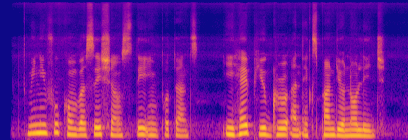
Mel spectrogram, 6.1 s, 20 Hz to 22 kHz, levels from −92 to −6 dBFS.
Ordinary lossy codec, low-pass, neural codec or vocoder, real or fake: none; none; autoencoder, 48 kHz, 128 numbers a frame, DAC-VAE, trained on Japanese speech; fake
